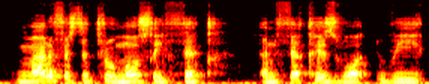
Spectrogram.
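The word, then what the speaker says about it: fiqh: includes these Sciences and it's manifested through mostly thick and thick is what we call and translated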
